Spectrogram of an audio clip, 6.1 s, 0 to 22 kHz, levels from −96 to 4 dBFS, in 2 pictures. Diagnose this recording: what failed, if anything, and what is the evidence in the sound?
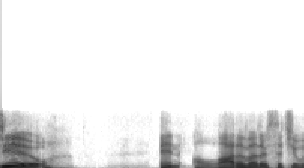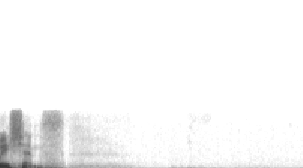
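No fault detected.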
